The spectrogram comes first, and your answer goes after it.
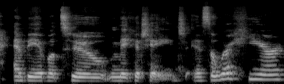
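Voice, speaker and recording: With a Jamaican accent, a woman at medium pitch talks at a moderate pace, her tone bright and sharp and her intonation lively. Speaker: physician. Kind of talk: live webinar presentation. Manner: filler-heavy, conversational.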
